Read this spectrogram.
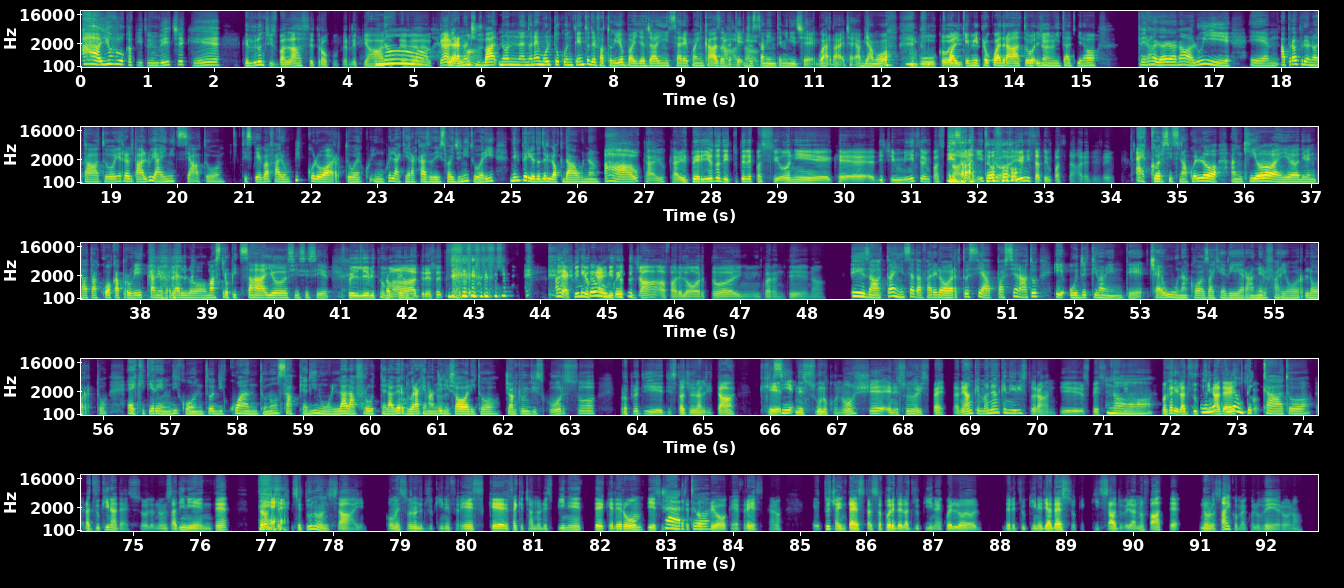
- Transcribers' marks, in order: drawn out: "No!"; "voglia" said as "boia"; "cioè" said as "ceh"; chuckle; laughing while speaking: "Esatto"; chuckle; "pizzaiolo" said as "pizzaio"; unintelligible speech; chuckle; unintelligible speech; "cioè" said as "ceh"; drawn out: "No!"; giggle
- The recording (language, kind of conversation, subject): Italian, podcast, Cosa ti insegna prenderti cura delle piante o di un orto?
